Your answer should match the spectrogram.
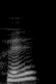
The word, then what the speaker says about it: Huế: This is Huế, okay? Huế. So this is with an accent mark, it become Huế, okay?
